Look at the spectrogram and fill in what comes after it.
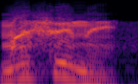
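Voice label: Speech Sound Russian; cars; Target; DCS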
